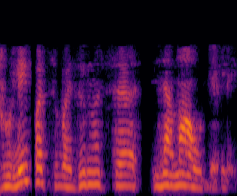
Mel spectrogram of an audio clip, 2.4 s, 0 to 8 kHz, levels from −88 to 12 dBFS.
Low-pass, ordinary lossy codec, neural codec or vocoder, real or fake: 7.2 kHz; AAC, 16 kbps; none; real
